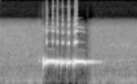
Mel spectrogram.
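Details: A local zebra dove delivers a single burst of fast throbbing coos ending in a smooth sustained whistle, against soft low background noise.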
